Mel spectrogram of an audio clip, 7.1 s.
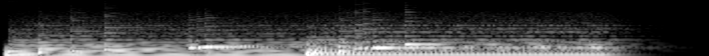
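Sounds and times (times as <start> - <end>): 
fanfare: 0.0 - 6.7.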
